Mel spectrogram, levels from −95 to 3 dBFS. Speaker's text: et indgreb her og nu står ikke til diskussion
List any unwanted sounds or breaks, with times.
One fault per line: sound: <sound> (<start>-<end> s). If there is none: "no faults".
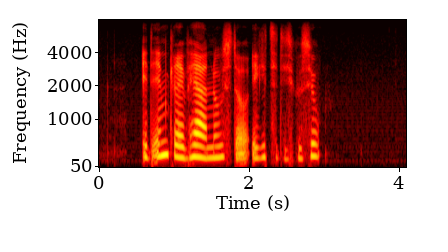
no faults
